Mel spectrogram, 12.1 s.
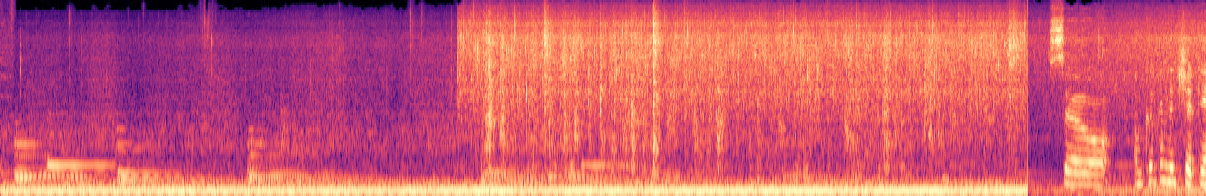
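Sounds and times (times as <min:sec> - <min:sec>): chicken sizzling in a pan: 0:04.6 - 0:10.3.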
